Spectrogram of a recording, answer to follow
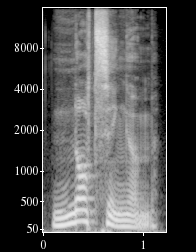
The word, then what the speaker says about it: Nottingham: two is very similar it's not pronounced with ham it's um at the end nottingham again the first syllable is stressed nothing um so again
